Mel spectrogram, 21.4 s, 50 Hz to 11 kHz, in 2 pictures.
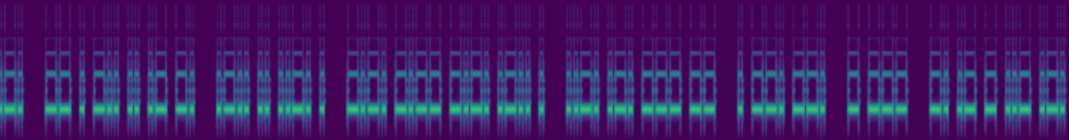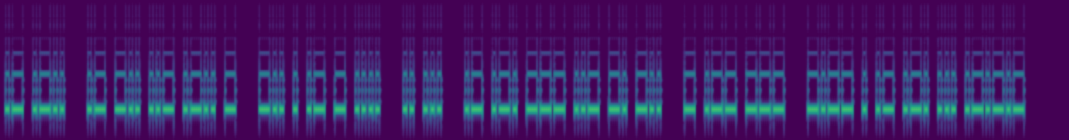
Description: Morse code, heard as a keyed tone, machine-sent, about 35 wpm, 680 Hz. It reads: … MEDIAN LIFE CYCLE FROM EGG TO NATURAL ADULT DEATH IS AROUND TWO YEARS.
